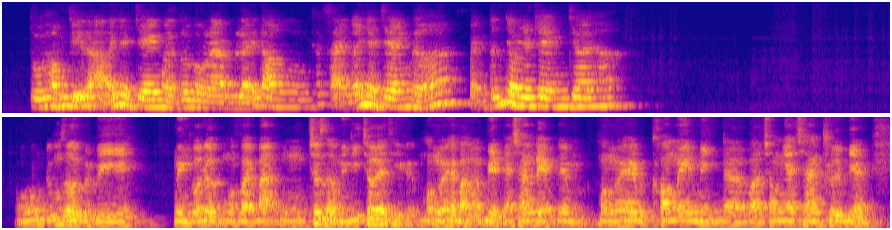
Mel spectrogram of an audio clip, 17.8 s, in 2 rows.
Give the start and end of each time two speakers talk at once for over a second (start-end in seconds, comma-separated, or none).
none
